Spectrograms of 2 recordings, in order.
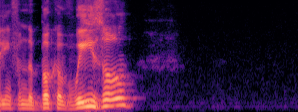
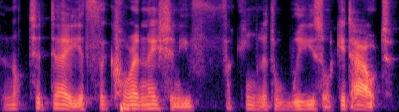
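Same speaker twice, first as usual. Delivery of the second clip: low, much softer cursing rebuff; hushed dismissal; 3 semitones lower, 9 dB quieter than usual. Acted. Church official turning away a mourner, hushed contempt. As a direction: dismiss them quietly under your breath.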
